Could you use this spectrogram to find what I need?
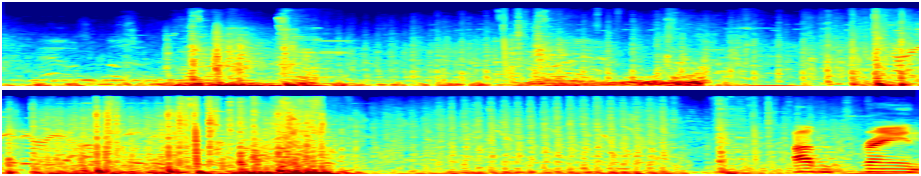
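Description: Rapid gunfire rattles and bangs.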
